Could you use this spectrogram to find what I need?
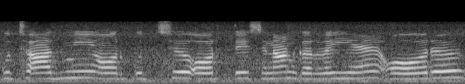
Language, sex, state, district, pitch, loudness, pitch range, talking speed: Hindi, female, Rajasthan, Jaisalmer, 275 Hz, -15 LUFS, 265-290 Hz, 130 wpm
